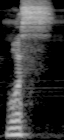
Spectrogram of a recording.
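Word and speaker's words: vus: indo-european suffix wass which they spell v-u-s pronounced wuss there's no va in latin then riawas which is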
